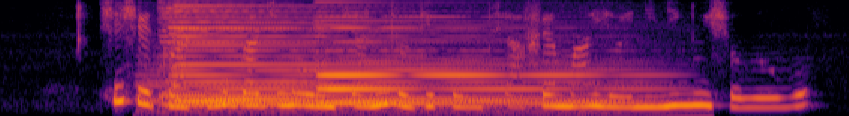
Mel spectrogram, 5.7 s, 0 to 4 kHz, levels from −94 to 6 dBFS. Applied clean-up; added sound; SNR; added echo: none; Harp; -1 dB; none.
